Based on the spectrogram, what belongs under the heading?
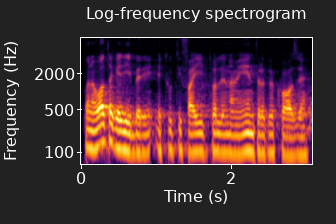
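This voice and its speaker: He talks fast in a low, mellow, steady voice, working as a chiropractor who gives clipped, direct, comforting instructions. The talk covers a hands-on exam and some casual explaining, captured in a small treatment room with noticeable echo.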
